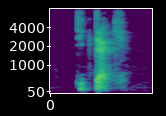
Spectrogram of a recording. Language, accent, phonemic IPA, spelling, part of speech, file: French, France, /tik.tak/, tic-tac, noun, LL-Q150 (fra)-tic-tac.wav
- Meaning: Sound of a mechanism, ticktock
